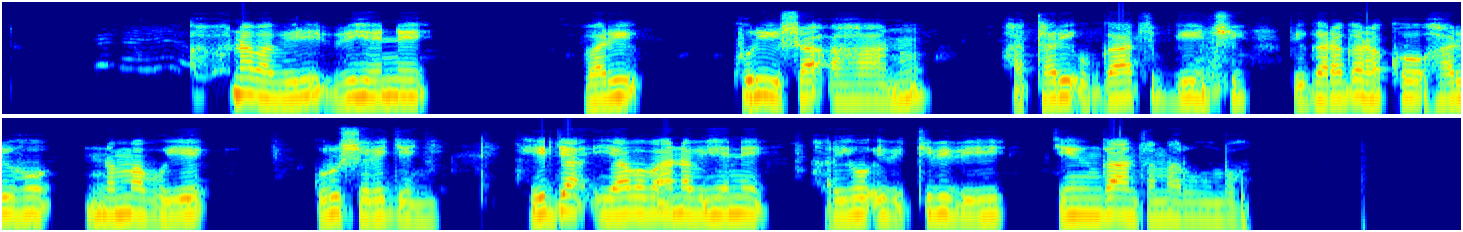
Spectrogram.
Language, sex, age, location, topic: Kinyarwanda, female, 50+, Musanze, agriculture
